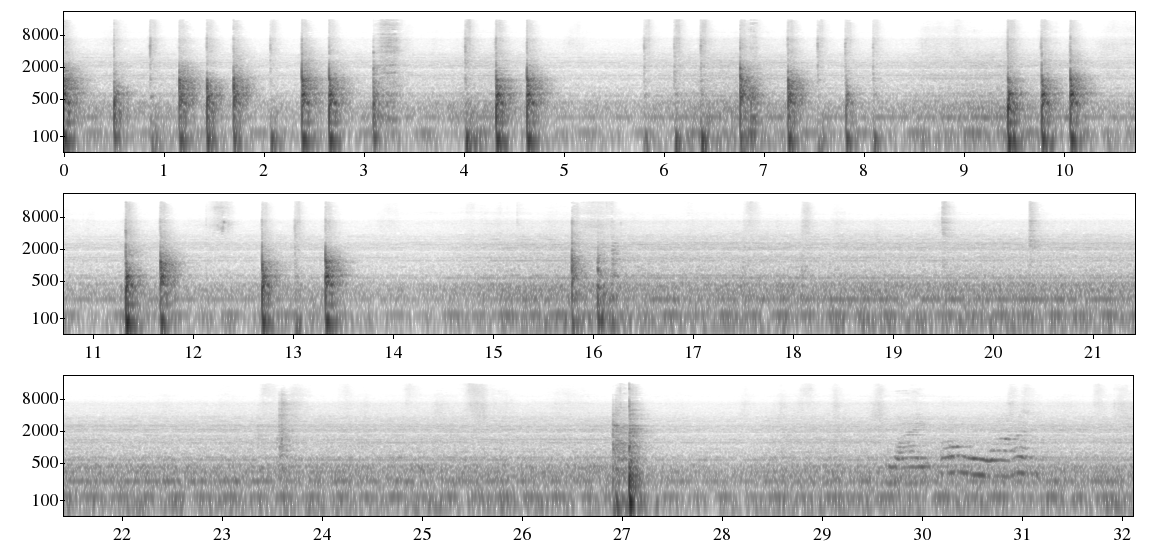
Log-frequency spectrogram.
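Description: A wide-bladed kitchen knife chopping a pile of jute mallow (saluyot) leaves on a cutting board: quick, irregular chops for about the first half, then a quiet stretch with one loud chop near the end.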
